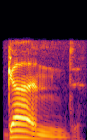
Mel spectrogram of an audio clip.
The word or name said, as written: gunned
